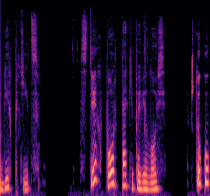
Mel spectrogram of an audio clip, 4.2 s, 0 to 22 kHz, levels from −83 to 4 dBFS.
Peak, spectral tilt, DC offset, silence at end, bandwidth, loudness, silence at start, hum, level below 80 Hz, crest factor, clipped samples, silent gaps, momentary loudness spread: -2 dBFS; -7 dB/octave; under 0.1%; 0.05 s; 16.5 kHz; -19 LUFS; 0 s; none; -58 dBFS; 18 dB; under 0.1%; 0.92-1.34 s, 3.44-3.72 s; 20 LU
